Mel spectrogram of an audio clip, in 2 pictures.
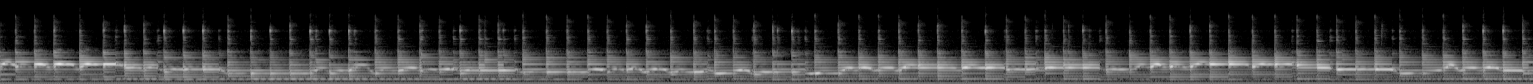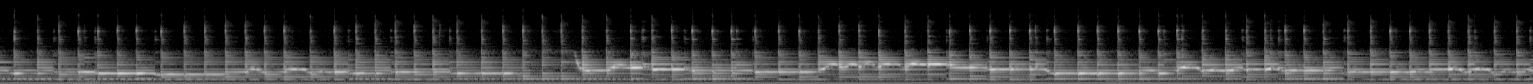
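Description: Moungongo (mungongo), a Gabonese mouth bow, played solo: its string is tapped rapidly and evenly with a thin stick over a steady drone, while the player's mouth picks out a shifting melody of overtones.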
